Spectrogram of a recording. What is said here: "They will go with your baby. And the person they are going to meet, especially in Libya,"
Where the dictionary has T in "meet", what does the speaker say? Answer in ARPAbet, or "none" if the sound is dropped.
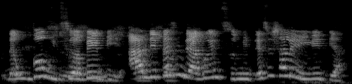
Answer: none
